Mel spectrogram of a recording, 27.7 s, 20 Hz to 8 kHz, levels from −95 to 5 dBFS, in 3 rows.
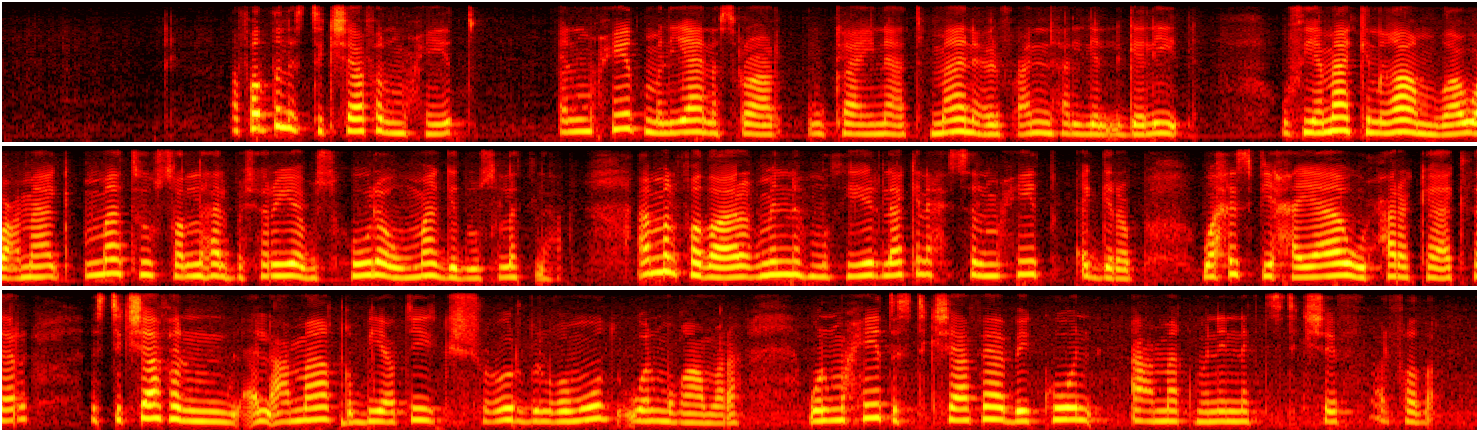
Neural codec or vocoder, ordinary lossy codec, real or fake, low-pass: none; none; real; 7.2 kHz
